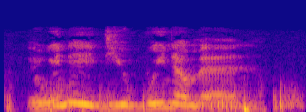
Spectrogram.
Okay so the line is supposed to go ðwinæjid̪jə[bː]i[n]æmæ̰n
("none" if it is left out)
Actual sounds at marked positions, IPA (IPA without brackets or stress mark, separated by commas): bː, n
